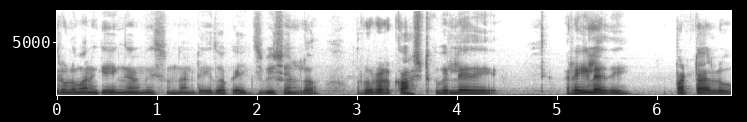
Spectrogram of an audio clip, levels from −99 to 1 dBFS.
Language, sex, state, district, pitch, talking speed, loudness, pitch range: Telugu, male, Andhra Pradesh, Guntur, 125 Hz, 150 wpm, -19 LUFS, 120-130 Hz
